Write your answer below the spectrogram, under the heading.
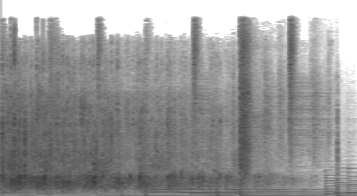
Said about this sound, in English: Thank you so much. Let's give them a big round of applause for us.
